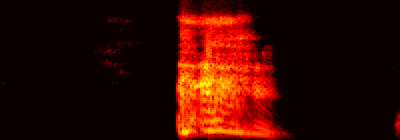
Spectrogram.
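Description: A man clears his throat once, briefly, about a second in, with silence before and after.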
